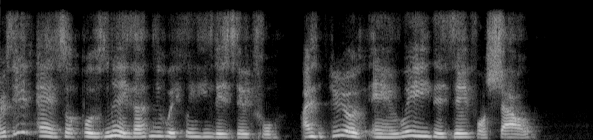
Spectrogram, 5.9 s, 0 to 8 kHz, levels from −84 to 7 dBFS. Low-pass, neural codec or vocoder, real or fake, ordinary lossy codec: 7.2 kHz; codec, 16 kHz in and 24 kHz out, 0.8 kbps, FocalCodec, streaming, 65536 codes; fake; none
